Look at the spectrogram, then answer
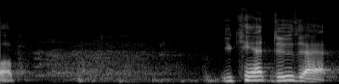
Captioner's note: audience laughs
